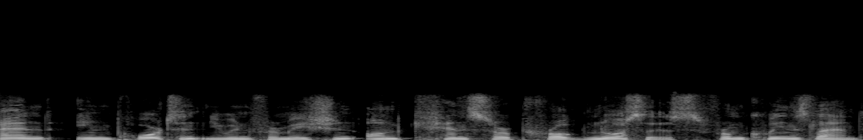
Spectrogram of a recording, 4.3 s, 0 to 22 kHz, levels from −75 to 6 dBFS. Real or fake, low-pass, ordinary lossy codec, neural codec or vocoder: fake; 7.2 kHz; AAC, 48 kbps; codec, 16 kHz, 4.8 kbps, FACodec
